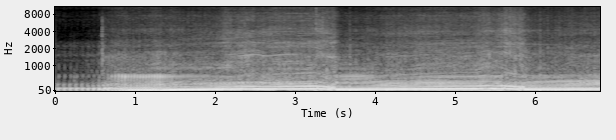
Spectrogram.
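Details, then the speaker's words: Suzuki Ozark LTF-250 250cc single-cylinder ATV, cold day, after spark arrestor, plug, oil change, fuel tank and pickup clean, carb reinstall and tuning for bogging under load: it now revs cleanly and pulls hard through the gears with a crisp, even exhaust note. "Oh, she's got that get up AND GO AGAIN, BABY. WOO. OH, she sounds good. Yeah, I'd say she's good."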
